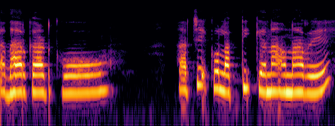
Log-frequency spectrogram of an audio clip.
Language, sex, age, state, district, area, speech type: Santali, female, 60+, Jharkhand, Bokaro, rural, spontaneous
